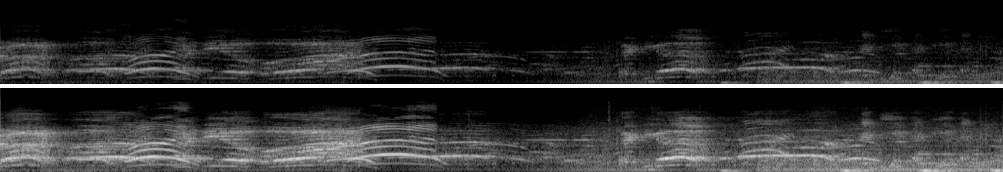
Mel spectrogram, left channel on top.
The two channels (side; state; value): left; quieter; 17.2 dB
